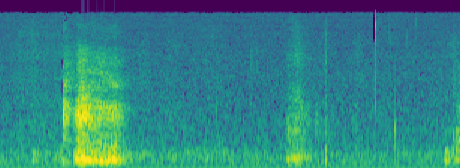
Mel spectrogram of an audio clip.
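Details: Female Rhodesian Ridgeback puppies indoors; a single short voiced whine with a growly edge lasts about half a second, followed by faint snuffles and small rustling sounds in a quiet room.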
